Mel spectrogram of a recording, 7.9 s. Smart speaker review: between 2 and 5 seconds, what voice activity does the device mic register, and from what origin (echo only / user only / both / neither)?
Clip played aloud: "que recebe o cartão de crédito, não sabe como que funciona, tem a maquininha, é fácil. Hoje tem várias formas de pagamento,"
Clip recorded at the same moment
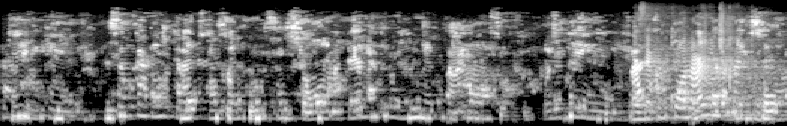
echo only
